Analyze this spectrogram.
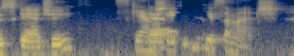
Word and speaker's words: Skanchy: tell us your last name and how to pronounce that i've heard it three different ways oh yeah so my last name is scanchi scam thank you so much um perfect so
